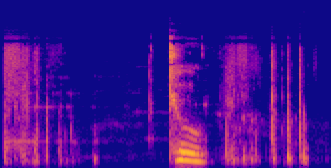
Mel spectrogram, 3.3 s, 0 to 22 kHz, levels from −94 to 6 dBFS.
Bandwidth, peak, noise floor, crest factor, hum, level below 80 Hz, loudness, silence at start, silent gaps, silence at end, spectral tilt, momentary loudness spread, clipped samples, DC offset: 9.6 kHz; -2 dBFS; -73 dBFS; 20 dB; none; -66 dBFS; -18 LUFS; 0.05 s; none; 0.25 s; -4 dB/octave; 23 LU; under 0.1%; under 0.1%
